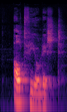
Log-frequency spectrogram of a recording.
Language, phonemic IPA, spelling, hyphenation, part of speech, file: Dutch, /ˈɑlt.fi.oːˌlɪst/, altviolist, alt‧vi‧o‧list, noun, Nl-altviolist.ogg
- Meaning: violist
